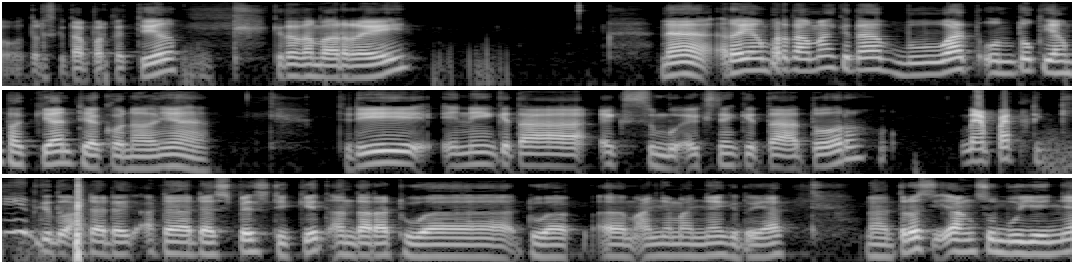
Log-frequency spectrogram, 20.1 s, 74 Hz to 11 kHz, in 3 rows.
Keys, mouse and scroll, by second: 1.5 click, 3.5 scroll up 1, 3.6 scroll down 2, 4.3 shift+middle click, 5.6 click, 8.1 scroll up 1, 8.2 scroll down 2, 8.6 scroll down 1, 8.8 shift+middle click, 9.1-9.4 scroll up 3, 10.1 shift+click, 14.1 click, 15.6 KP_5, 16.5-17.2 scroll down 1, 17.2 click, 18.9 click.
